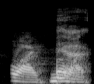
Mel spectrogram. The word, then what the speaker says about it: Moai: How do you pronounce it? Moai? Moai.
